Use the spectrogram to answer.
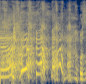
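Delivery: laughter taking over the line; laughing hard. Real, not acted. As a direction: gasp the words out between laughs. Laughing hard at being teased.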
